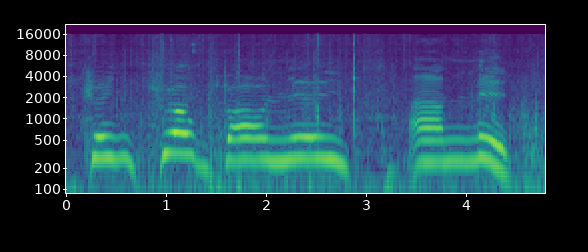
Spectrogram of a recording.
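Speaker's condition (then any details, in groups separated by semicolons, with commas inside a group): Cerebral palsy; spastic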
